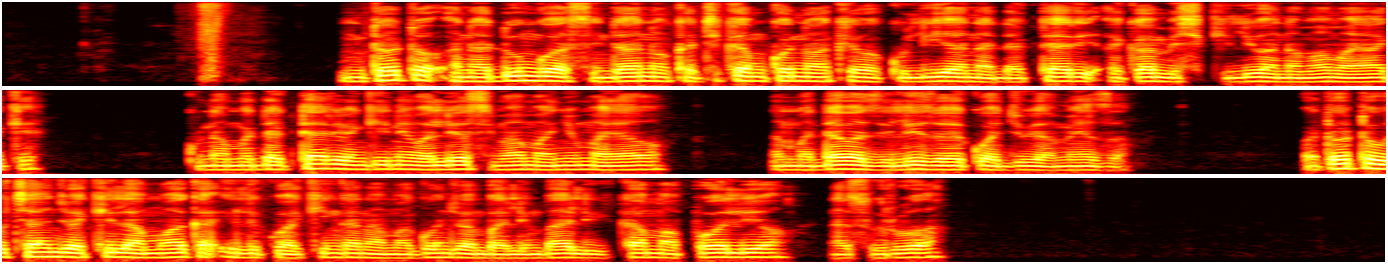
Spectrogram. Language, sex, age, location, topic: Swahili, male, 18-24, Kisumu, health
